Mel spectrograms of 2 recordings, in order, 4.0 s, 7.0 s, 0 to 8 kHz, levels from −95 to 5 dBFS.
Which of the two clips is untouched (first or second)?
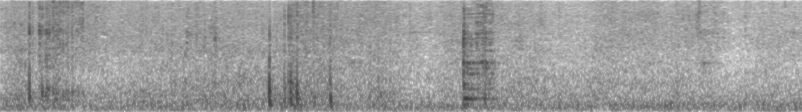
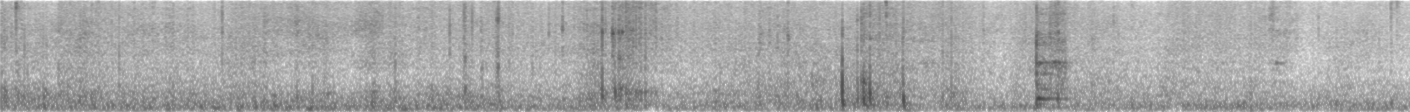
first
